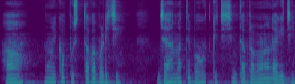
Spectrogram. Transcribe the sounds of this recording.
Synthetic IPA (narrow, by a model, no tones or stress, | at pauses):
hãmũekapʊst̪əkap̬ɐɽit͡ʃʰi | d͡ʒaɦamat̪ːebəɦʊt̪kɪtːt͡ʃʰi̥t͡ʃɪnt̪apɾəmaɽ̃õlaɡit͡ʃʰi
